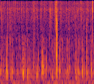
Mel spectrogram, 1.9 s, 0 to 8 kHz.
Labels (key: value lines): label: biophony, sea urchins (Echinidae)
recorder: SoundTrap 600 or HydroMoth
